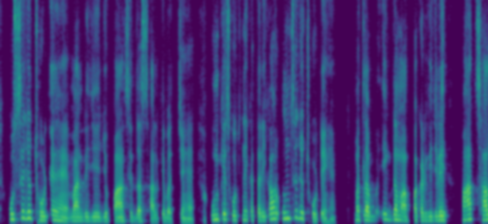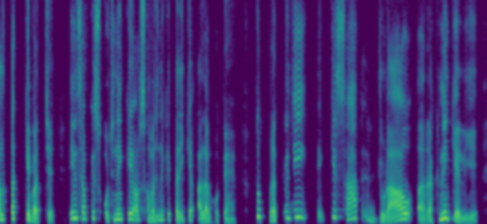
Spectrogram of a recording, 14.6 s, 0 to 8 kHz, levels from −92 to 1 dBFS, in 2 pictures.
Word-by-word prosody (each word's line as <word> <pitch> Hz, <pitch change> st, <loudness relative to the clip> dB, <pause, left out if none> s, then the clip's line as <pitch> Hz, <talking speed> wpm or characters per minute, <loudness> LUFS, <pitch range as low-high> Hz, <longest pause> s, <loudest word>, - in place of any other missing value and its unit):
उससे 185 Hz, +5 st, +4 dB
जो 230 Hz, -, +5 dB
छोटे 150 Hz, -3 st, -1 dB
हैं, 140 Hz, -6 st, +1 dB
मान 130 Hz, 0 st, +2 dB
लीजिए 135 Hz, 0 st, -2 dB
जो 135 Hz, +1 st, -4 dB
5 125 Hz, +1 st, +5 dB
से -, -, -6 dB
10 125 Hz, -1 st, -1 dB
साल 115 Hz, -1 st, -3 dB
के -, -, -3 dB
बच्चे 110 Hz, +2 st, -4 dB
हैं, 105 Hz, -2 st, -5 dB, 0.3 s
उनके 175 Hz, +2 st, +2 dB
सोचने 160 Hz, -2 st, -3 dB
का 155 Hz, 0 st, -5 dB
तरीका, 140 Hz, +7 st, +1 dB
और 200 Hz, 0 st, +4 dB
उनसे 215 Hz, +4 st, +1 dB
जो 220 Hz, -, +2 dB
छोटे 130 Hz, -11 st, -3 dB
हैं, 90 Hz, -, -12 dB, 0.3 s
मतलब 160 Hz, -2 st, +2 dB
एकदम 175 Hz, -3 st, +2 dB
आप 135 Hz, 0 st, +3 dB
पकड़ 145 Hz, -1 st, +1 dB
के 140 Hz, -, -3 dB
चलिए 150 Hz, +1 st, +2 dB, 0.2 s
5 180 Hz, +3 st, +4 dB
साल 165 Hz, +1 st, +6 dB
तक 215 Hz, -, +7 dB
के 175 Hz, -, +7 dB
बच्चे, -, -, 0 dB, 0.2 s
इन 220 Hz, +2 st, +4 dB
सबके 210 Hz, +1 st, +1 dB
सोचने 180 Hz, -3 st, 0 dB
के 195 Hz, +2 st, +1 dB
और 165 Hz, -, +2 dB
समझने 140 Hz, +2 st, -1 dB
के 185 Hz, -, -3 dB
तरीके 125 Hz, -1 st, -3 dB
अलग 110 Hz, 0 st, +1 dB
होते 95 Hz, -, -7 dB
हैं। 90 Hz, -2 st, -12 dB, 0.3 s
तो 275 Hz, -, +6 dB
प्रकृति 235 Hz, -, -1 dB, 0.2 s
ए -, -, -8 dB
के 265 Hz, -, +1 dB
साथ 220 Hz, -4 st, -3 dB
जुड़ाव 125 Hz, -, +2 dB
अ, 110 Hz, -, 0 dB
रखने 180 Hz, -, +4 dB
के 205 Hz, -, 0 dB
लिए 90 Hz, -4 st, -8 dB
155 Hz, 225 wpm, -24 LUFS, 130-190 Hz, 0.3 s, तक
